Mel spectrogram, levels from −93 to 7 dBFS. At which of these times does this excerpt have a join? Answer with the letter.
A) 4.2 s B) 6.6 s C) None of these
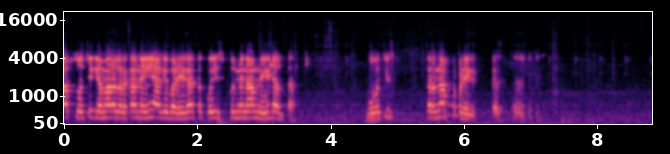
C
